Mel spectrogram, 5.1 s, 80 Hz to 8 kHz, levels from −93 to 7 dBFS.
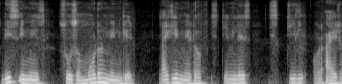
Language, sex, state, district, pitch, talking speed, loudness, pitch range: English, male, Sikkim, Gangtok, 125 Hz, 175 wpm, -17 LUFS, 110-135 Hz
